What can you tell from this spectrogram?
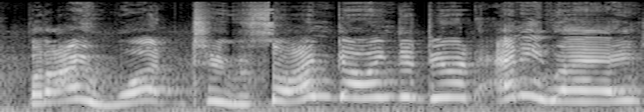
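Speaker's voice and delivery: mock yell, speeding up as it rises; yelling retort. A narrator's reading. Girl arguing her bank analogy, yelling it out. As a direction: pitch climbing high, rushing at the end. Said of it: "she yells".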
